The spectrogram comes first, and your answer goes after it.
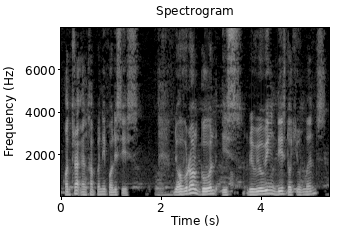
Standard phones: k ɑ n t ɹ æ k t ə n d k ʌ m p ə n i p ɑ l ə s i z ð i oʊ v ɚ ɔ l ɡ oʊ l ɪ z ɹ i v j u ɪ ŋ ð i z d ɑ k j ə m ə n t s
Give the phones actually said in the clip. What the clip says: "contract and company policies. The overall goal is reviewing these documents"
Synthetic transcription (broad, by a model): k ɑ n t ɹ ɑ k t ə n k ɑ m p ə n i p ɑ l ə s i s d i oʊ v ɚ ɔ l ɡ oʊ l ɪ s ɹ i v j u ɪ ŋ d i s d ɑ k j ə m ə n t s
